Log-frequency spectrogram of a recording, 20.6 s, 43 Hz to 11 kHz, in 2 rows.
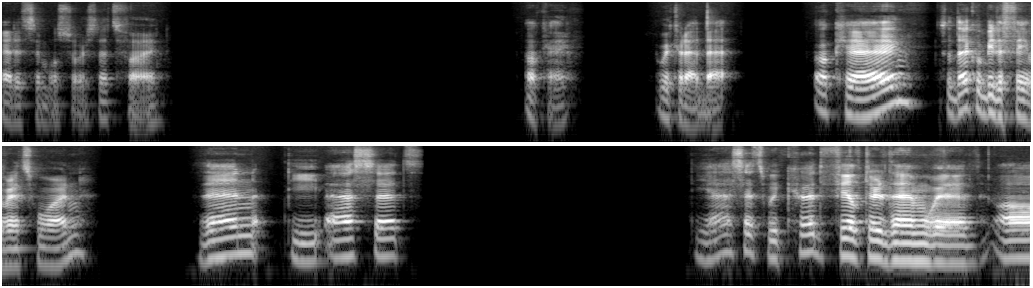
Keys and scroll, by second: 18.7 Return.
